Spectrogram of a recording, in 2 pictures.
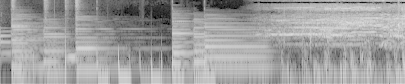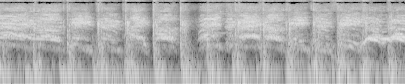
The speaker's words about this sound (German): So haben die australischen Spielerinnen ihren Sieg gegen Dänemark im Achtelfinale gefeiert. Das war im Bus und die Freude unüberhörbar riesengroß.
